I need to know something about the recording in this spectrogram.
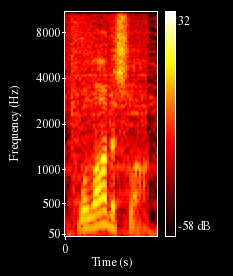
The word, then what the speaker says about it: Władysław: Many people mistakenly pronounce Władysław with a hard W sound instead of the soft V sound in Polish.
